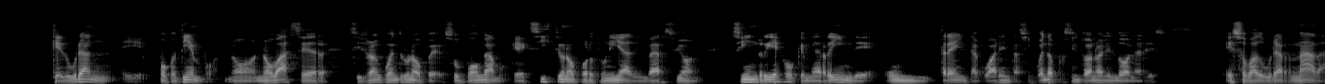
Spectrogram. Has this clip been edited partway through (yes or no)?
no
